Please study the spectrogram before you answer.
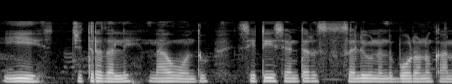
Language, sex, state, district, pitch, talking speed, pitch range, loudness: Kannada, male, Karnataka, Koppal, 140 Hz, 130 wpm, 135-145 Hz, -17 LUFS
